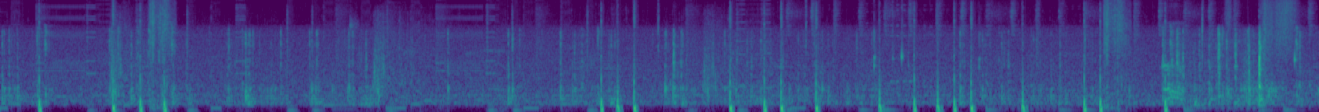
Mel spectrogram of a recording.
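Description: Short, sharp digging knocks sound again and again in a video game.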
